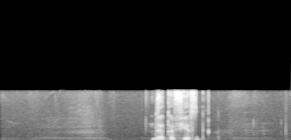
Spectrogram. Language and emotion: Russian, neutral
